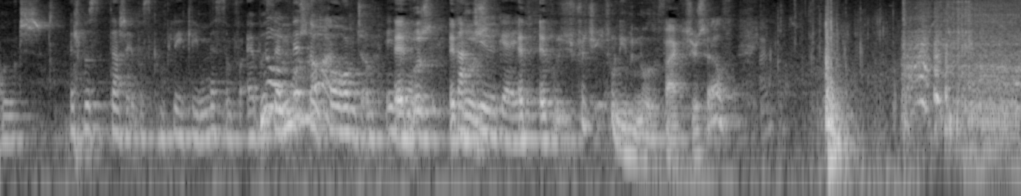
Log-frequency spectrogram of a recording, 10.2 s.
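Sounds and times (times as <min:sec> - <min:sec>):
speech: 0:00.0 - 0:07.6
sharp thump: 0:08.1 - 0:09.2
car engine and road noise driving up Dunsink Lane in Dublin: 0:08.1 - 0:10.2.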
